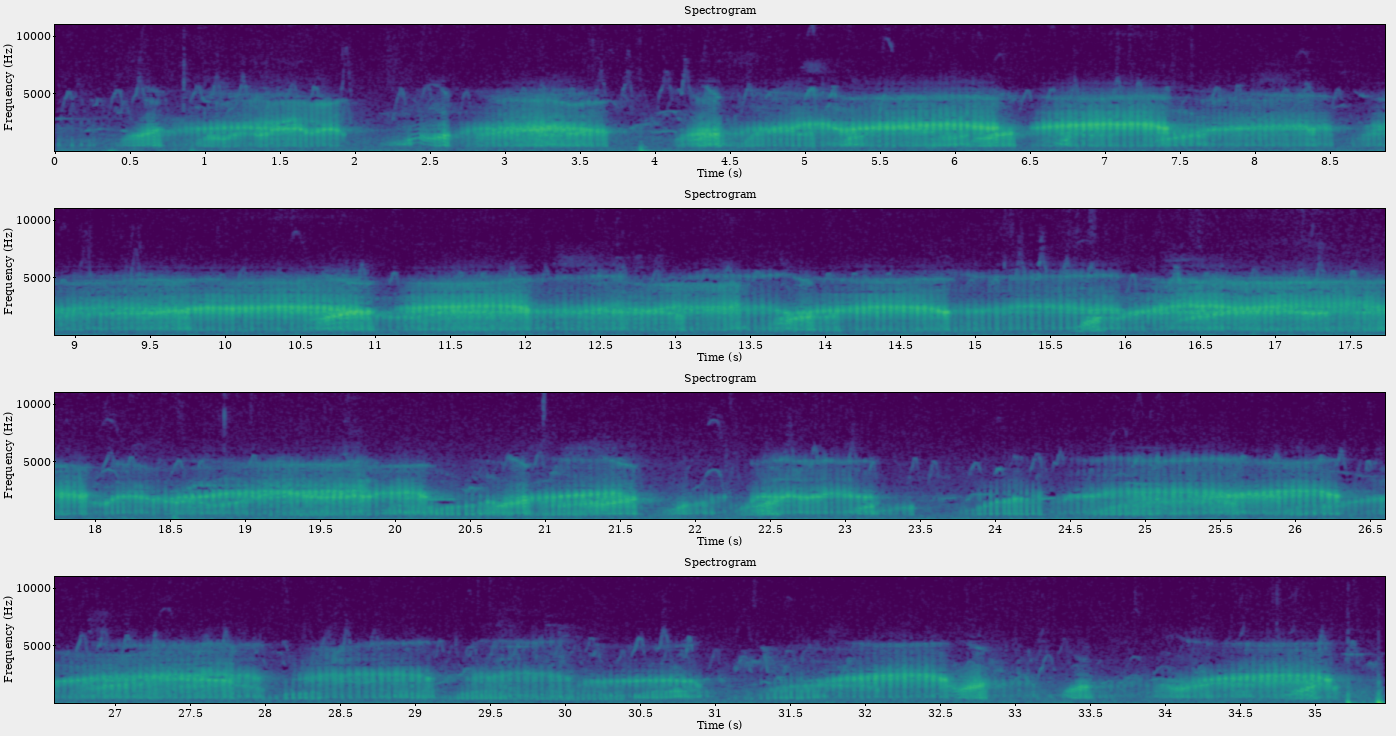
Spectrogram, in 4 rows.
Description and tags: Nature sounds frog 3
Field-recording of a forest pond filled with frogs croaking loud.
Recorded with Zoom H1
croaking, frogs, nature, toad, water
